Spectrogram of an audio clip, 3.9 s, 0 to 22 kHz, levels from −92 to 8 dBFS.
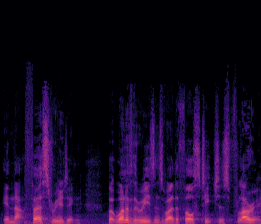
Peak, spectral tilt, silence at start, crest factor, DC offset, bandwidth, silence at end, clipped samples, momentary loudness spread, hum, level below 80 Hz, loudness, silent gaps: -14 dBFS; -4.5 dB/octave; 0.05 s; 20 dB; under 0.1%; 14.5 kHz; 0 s; under 0.1%; 13 LU; none; -70 dBFS; -34 LUFS; none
